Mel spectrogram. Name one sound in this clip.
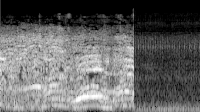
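A crowd of men and women shout and scream close by.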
